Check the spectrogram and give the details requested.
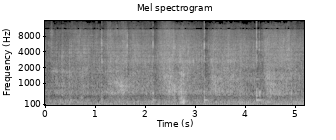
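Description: Duck meat and potatoes sizzling in oil in an uncovered kadai while the curry is fried down dry (kasha). Light knocks of a stirring ladle on the pan come about once a second.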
